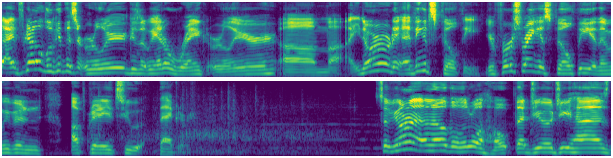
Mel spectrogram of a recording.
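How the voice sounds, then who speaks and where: A man's voice: on the high side, fairly bright tone. A man livestreaming a video game, giving casual gameplay commentary while chatting with his viewers.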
